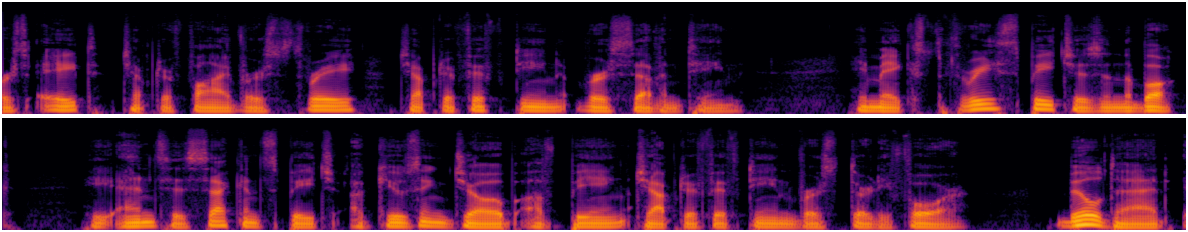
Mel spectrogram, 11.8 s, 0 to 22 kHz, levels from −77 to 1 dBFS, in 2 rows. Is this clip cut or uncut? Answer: cut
